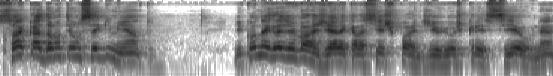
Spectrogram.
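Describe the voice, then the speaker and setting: Very wide pitch swings from a man talking fairly quickly. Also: fairly high pitch for a man. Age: 70s. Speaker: preacher. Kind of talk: sermon. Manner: rambling conversational preaching with fillers.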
